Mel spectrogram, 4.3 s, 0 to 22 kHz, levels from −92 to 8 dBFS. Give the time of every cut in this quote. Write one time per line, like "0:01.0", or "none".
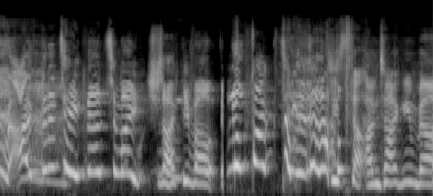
0:02.2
